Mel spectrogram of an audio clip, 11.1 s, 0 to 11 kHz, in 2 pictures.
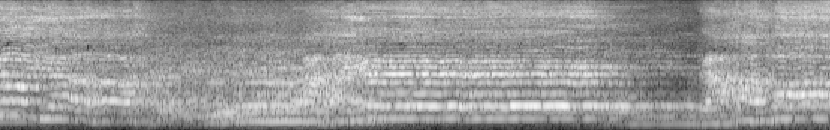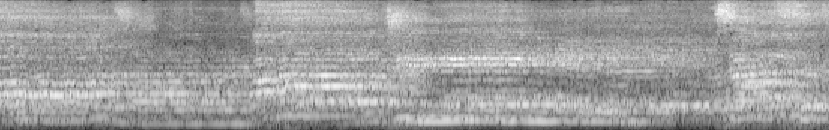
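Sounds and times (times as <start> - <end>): congregation singing a gospel song: 0.0 - 11.0.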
